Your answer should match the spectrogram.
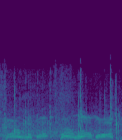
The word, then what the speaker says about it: Varlamov: And Nate said, well, Varlamov, and he said, yeah, just do that.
